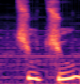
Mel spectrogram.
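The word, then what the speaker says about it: Xiu Xiu: En fait, son projet s'appelle. Euh, Chu Chu. en fait ça s'écrit euh, X-I-U, si vous préférez.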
